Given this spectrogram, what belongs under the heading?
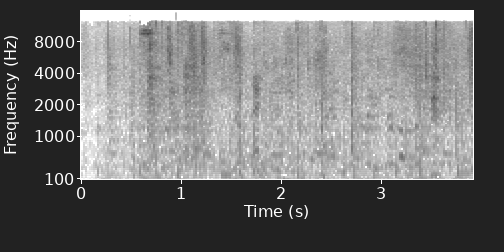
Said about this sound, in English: Tommy Gunn walks away, punching a bag with frustration on his way out.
